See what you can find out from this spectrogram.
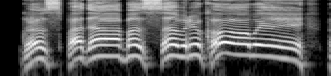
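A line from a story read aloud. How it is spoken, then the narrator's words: Servant roaring loudly. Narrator (Russian): проревел во все горло лакей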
